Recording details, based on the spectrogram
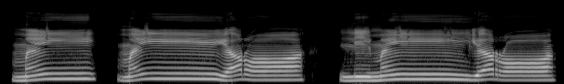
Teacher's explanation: یوم یتذکر الانسان ما سعی، وبرزت الجحیم لمن یری، وبرزت الجحیم، وبرزت الجحیم، جحیم ہا کے بعد جائے مدہ ہے تو ہا کو کھینچنا ہے، جحیم لمن یری، میم کو یا کے ساتھ ملاتے ہوئے غنہ کے ساتھ ادا کریں گے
